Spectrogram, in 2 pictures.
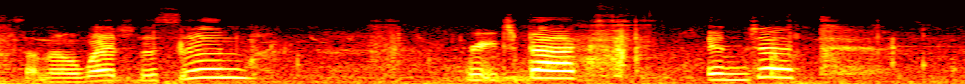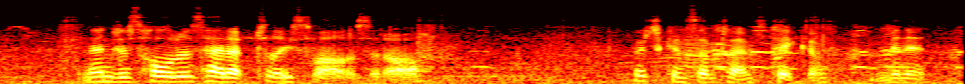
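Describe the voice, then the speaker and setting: Over noticeable background noise, a woman with an American accent talks at a fairly quick pace in a high voice with very wide pitch swings. She leaves long, frequent pauses, and the sound is dry with no echo. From Maryland, Frederick; Maryland. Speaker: barn manager. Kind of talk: casual interview; tutorial. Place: open country.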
